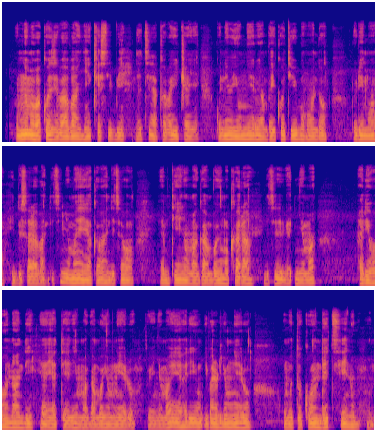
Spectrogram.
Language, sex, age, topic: Kinyarwanda, male, 18-24, government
